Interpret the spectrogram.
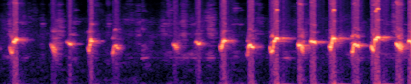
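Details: Yellow-vented bulbul in long 'ropel' song, played as a lure: brief whistled notes start sparse with gaps, then quicken into an even rapid string of slurred chirps.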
